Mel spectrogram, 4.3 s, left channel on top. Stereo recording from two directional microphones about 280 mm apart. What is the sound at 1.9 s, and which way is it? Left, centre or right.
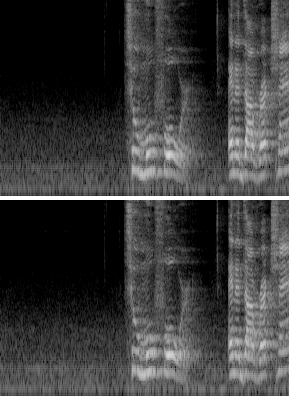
A man's voice, centre.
